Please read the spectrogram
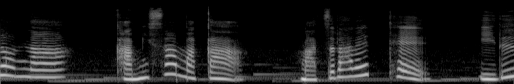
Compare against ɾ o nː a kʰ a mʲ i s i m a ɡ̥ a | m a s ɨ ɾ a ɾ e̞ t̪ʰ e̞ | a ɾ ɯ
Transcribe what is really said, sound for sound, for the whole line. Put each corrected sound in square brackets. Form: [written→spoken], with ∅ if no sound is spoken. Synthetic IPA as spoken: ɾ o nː a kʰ a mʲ i s [i→a] m a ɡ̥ a | m a [s→t͡s] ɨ ɾ a ɾ e̞ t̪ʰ e̞ | [a→i] ɾ ɯ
